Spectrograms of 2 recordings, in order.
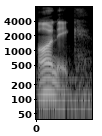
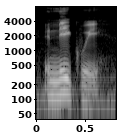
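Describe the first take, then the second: First: The name is said with two syllables. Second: The name is said with three syllables. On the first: The speaker calls it right. "but it's Anik" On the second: The speaker calls it wrong. "I would have probably said Iniqui"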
